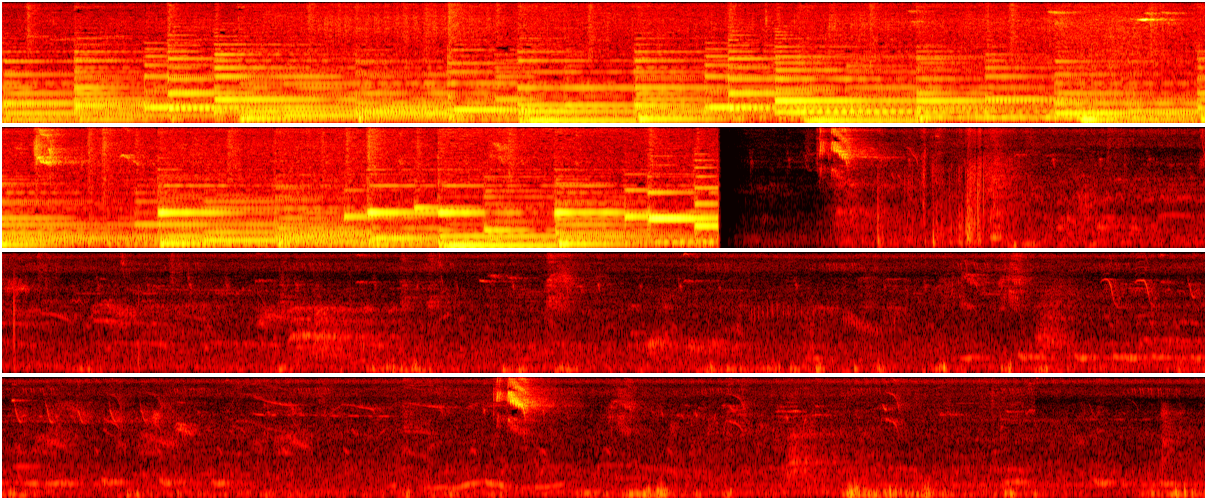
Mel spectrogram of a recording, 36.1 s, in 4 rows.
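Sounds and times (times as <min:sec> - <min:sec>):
birds chirping: 0:00.0 - 0:36.0
loud shrill bird call: 0:06.2 - 0:10.6.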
